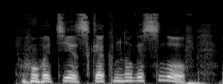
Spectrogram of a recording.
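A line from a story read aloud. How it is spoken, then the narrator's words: Laughing, humorous mimicry. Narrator (Russian): рассмеялась Алиса, юмористически повторяя фразу венецианца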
